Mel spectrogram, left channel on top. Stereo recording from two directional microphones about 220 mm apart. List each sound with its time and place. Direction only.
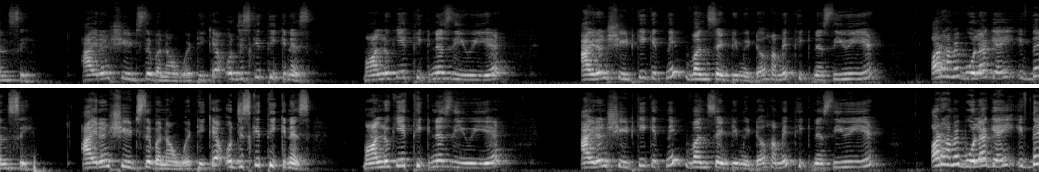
0.2 s a woman's voice: 40° right (ahead or behind)
4.5 s a woman's voice: 20° right (ahead or behind)
9.3 s a woman's voice: 35° right (ahead or behind)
